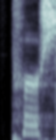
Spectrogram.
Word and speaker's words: Peirce: welcome back to this week in startups hester purse is here her name is spelt p-e-i-r-c-e go ahead and follow her on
